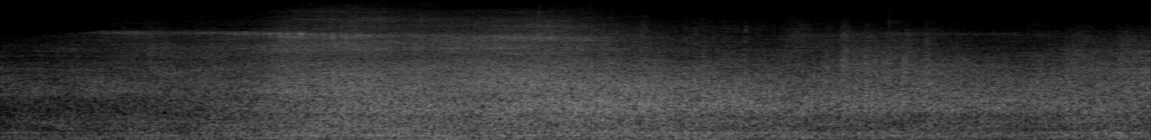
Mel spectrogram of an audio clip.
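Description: A vehicle going past: a broad rushing noise that builds to a peak about four seconds in and slowly fades.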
